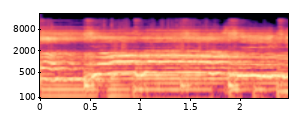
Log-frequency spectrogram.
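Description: Two women singing a gospel song into microphones, amplified through a PA, over a steady instrumental backing.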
